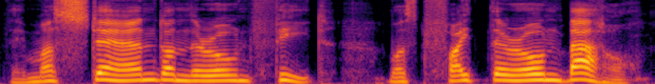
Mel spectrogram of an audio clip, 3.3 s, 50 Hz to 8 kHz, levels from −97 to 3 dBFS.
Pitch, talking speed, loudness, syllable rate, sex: 175 Hz, 220 wpm, -16 LUFS, 4.6 syllables/s, male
